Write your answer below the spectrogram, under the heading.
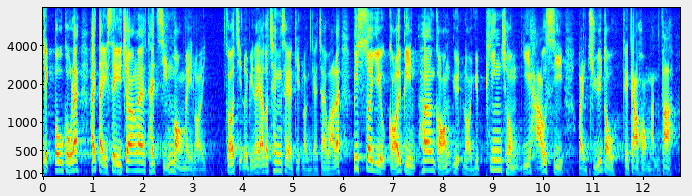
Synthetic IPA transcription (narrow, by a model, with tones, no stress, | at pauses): t͡sɪ˨k̚po˧wko˧wlɛː˥hɐ˨˥jt̪ɐ˨jse˧jt͡ʃœː˥ŋlɛː˥hɐ˨˥jt͡siː˨˥nmɔː˨ŋme˨jlɔ̰ː˨˩j | kɔː˨˥t͡siː˧t̚lɵ˨˧˥piː˨nɛː˦˥jɐ˧˦˥kɔː˧t͡sʰɪ˥ŋsɪ˥kːɛ˧kiː˧˩t̚lɵ˨nkɛː˧t͡sɐ˨hɐ˨˩jwaː˨lɛː˥piː˥t̚sɵ˥ɥjiː˧wkɔː˨˥jpiː˨nhœː˥ŋkɔː˨˥ŋjyː˨t̚lɔː˨˩jɥyː˨t̚pʰiː˥nt͡ʃʰʊ˨˧ŋjiː˨˧haː˨˥wsiː˨ | wɐ˨˩jt͡ʃyː˨˥t̪o˨wkɛː˧kaː˧wɦɔ̰ː˨˩k̚mɐ̰˨˩nfaː˧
